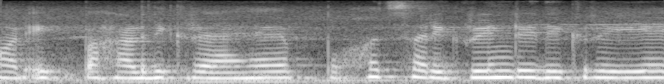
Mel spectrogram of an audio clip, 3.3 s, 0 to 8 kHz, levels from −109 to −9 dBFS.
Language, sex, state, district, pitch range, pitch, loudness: Hindi, female, Gujarat, Valsad, 220-235 Hz, 225 Hz, -13 LUFS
